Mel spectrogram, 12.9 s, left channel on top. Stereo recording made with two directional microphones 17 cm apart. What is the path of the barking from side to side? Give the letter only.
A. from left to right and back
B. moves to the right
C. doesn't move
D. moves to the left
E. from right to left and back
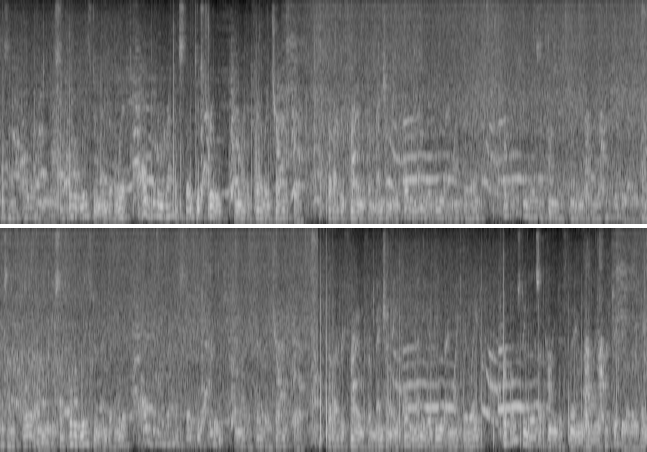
B.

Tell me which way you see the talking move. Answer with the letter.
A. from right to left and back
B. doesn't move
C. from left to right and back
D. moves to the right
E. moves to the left
A.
